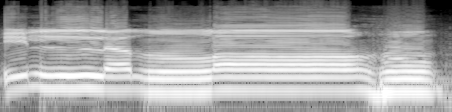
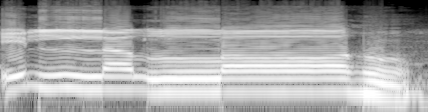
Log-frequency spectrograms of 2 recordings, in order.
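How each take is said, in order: The two takes are said the same way.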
